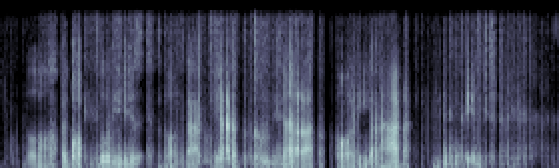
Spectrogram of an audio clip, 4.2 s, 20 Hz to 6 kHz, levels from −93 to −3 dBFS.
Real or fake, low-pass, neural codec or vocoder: fake; 5.4 kHz; codec, 16 kHz in and 24 kHz out, 0.6 kbps, FireRedTTS-2 codec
